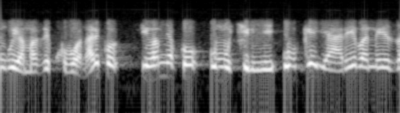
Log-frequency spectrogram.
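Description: Only speech: one man talking without pause, his voice thin and narrow as it comes over a telephone line.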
